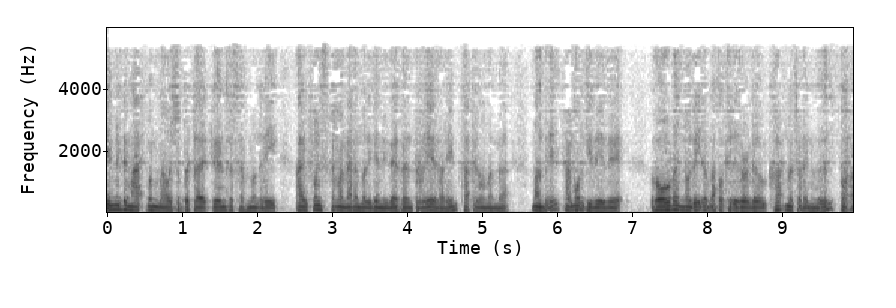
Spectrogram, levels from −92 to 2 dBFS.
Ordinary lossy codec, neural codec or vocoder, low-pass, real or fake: MP3, 24 kbps; codec, 24 kHz, 0.9 kbps, WavTokenizer, medium music audio release; 5.4 kHz; fake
